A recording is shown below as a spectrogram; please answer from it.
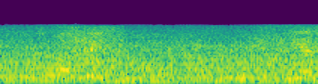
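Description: Indistinct speech over a steady background noise.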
